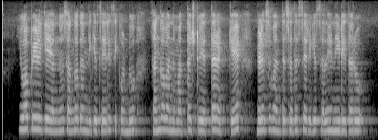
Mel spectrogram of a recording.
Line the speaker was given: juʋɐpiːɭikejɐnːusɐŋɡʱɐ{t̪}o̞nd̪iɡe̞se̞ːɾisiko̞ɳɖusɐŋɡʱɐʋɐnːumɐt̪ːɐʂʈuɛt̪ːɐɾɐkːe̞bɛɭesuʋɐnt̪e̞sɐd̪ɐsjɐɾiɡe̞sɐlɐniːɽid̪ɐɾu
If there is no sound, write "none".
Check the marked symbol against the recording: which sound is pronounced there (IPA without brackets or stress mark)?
d̪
